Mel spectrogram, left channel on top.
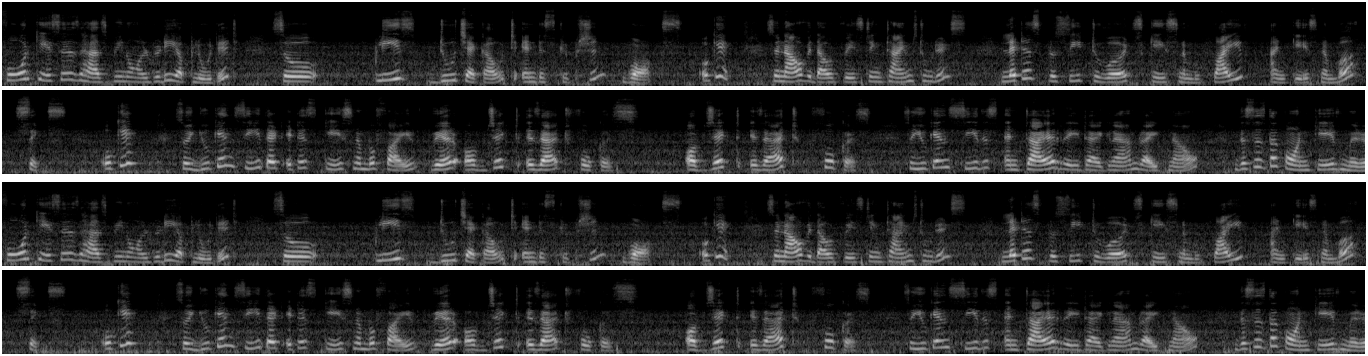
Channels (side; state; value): both; normal; correlation 0.95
